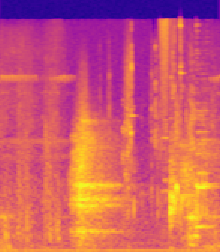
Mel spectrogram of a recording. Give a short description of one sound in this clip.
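Soft menu chimes and clicks ring out.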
